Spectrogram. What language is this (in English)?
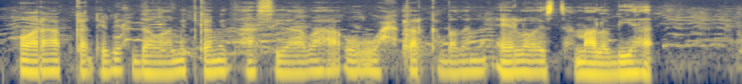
Somali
